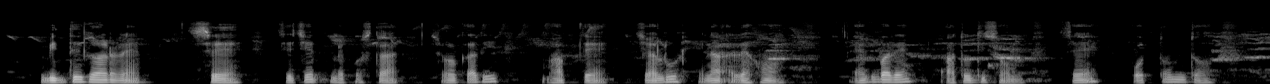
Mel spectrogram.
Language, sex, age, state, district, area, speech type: Santali, male, 30-45, West Bengal, Paschim Bardhaman, urban, spontaneous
